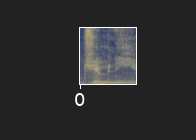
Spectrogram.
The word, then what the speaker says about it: Gemini: And what they were going to do was basically copy the Gemini, or Gemini if you want to say it like NASA did, capsule.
